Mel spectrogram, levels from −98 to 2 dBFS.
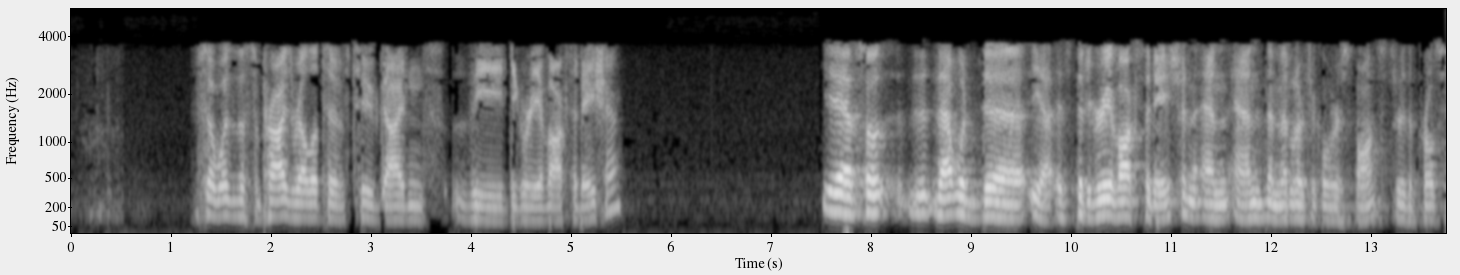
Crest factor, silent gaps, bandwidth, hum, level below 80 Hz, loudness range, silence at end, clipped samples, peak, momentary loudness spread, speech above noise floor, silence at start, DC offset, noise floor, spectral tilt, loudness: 20 dB; none; 4 kHz; none; -64 dBFS; 9 LU; 0 s; under 0.1%; 0 dBFS; 13 LU; 47 dB; 1.25 s; under 0.1%; -67 dBFS; -9 dB/octave; -20 LUFS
